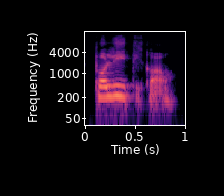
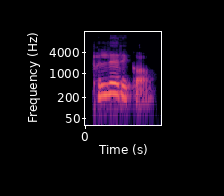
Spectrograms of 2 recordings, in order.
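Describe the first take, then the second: First: It is said with a Romanian accent. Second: It is said with an American accent. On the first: "I'm saying it the way that I want to say it" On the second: "if I were to pretend that I can say it with an American accent"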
